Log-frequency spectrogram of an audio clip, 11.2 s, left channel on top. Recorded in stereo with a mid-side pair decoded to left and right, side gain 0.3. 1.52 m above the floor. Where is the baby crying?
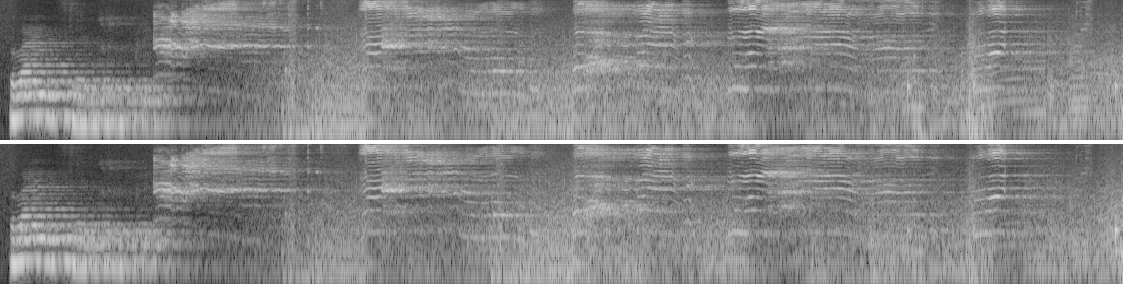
15° left, 3.5 m.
